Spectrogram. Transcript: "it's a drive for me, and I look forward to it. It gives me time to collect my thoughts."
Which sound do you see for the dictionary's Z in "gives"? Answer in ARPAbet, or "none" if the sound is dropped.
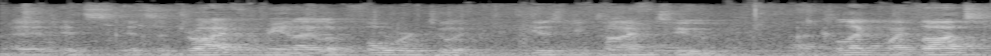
Z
